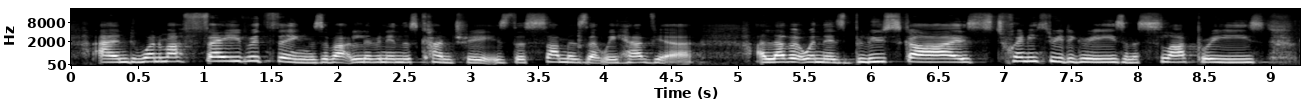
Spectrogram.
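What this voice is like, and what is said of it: South African accent. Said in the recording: “I am South African, as you can hear by my accent.”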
